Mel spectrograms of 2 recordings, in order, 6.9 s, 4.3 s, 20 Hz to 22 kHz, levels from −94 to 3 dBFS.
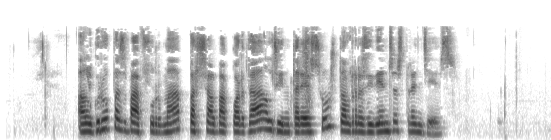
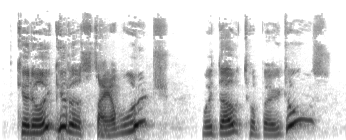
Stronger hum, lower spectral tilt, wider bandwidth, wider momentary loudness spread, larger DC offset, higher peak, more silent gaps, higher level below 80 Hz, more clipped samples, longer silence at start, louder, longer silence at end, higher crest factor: neither; second, -4 dB/octave vs -6 dB/octave; second, 11.5 kHz vs 13.5 kHz; about the same, 17 LU vs 15 LU; neither; about the same, -2 dBFS vs -2 dBFS; neither; second, -72 dBFS vs -58 dBFS; neither; first, 1 s vs 0.2 s; second, -22 LUFS vs -16 LUFS; first, 1.25 s vs 0.35 s; first, 20 dB vs 14 dB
